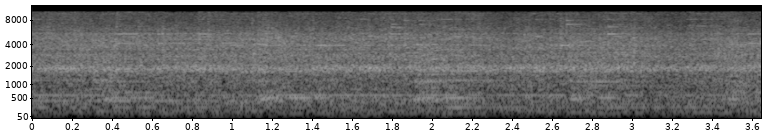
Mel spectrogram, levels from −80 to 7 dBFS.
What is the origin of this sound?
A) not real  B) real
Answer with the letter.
B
